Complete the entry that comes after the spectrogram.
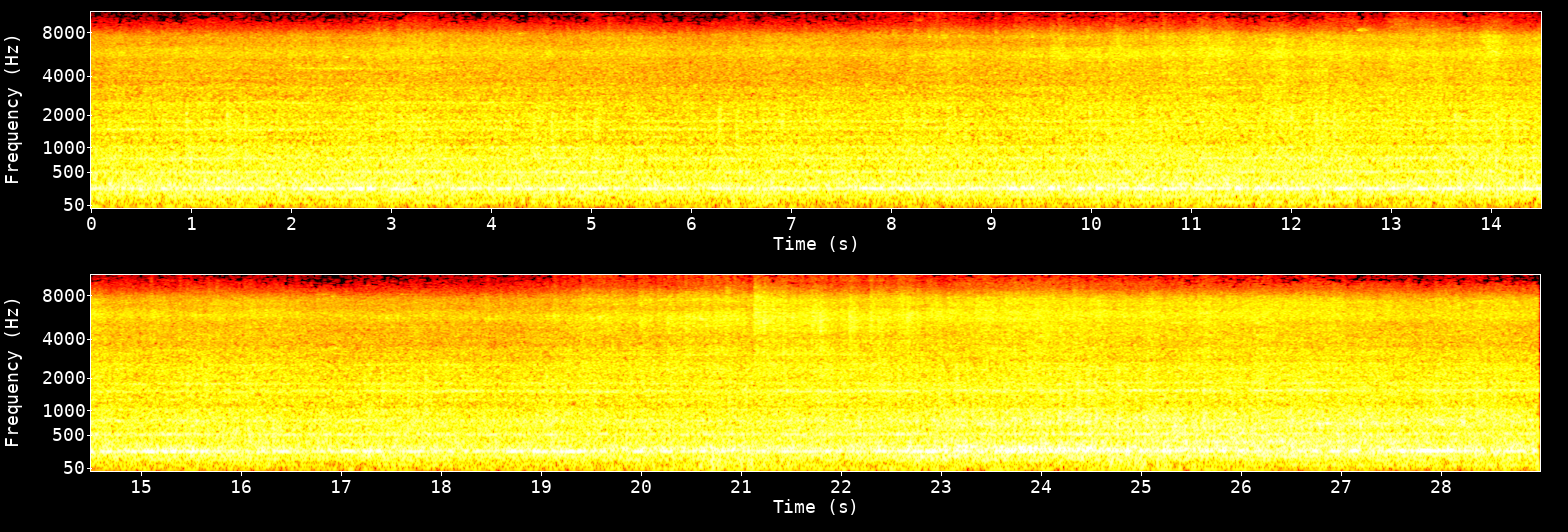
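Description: Freight train of covered hopper grain cars rolling past: a steady rumble of steel wheels on rail with a constant humming tone.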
